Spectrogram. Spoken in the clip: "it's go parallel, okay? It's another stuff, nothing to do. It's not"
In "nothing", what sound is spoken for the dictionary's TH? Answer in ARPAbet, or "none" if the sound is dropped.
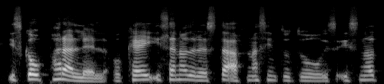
S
